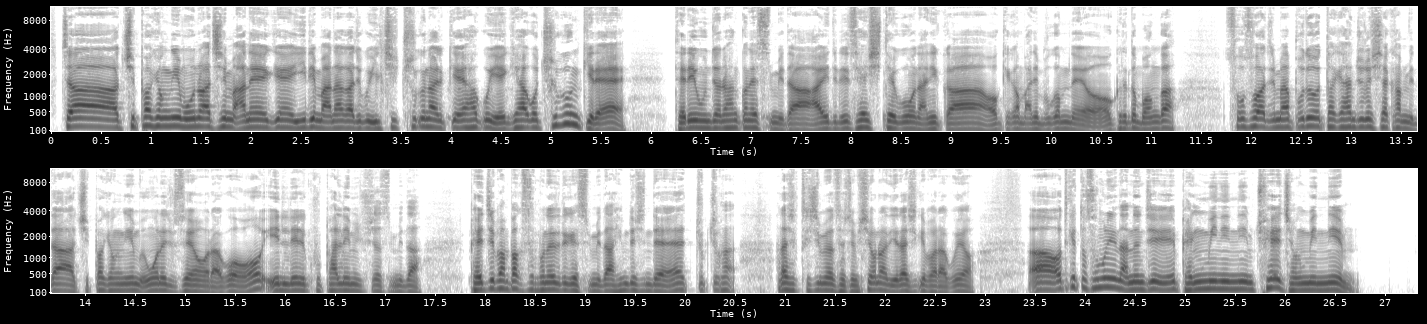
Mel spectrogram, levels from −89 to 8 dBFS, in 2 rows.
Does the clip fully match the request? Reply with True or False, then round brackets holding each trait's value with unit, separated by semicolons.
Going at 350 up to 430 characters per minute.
True (360 characters per minute)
